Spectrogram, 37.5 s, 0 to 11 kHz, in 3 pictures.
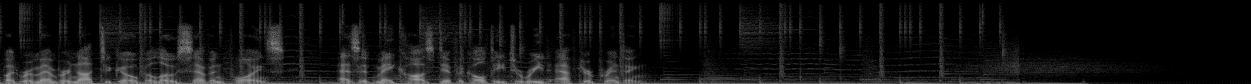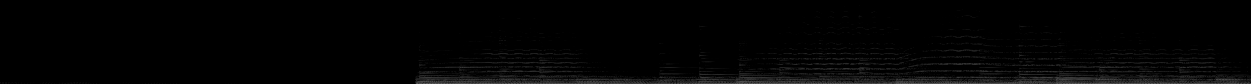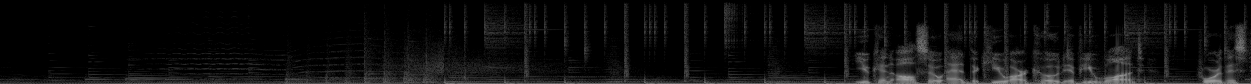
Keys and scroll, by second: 0.3 Up, 0.4 Up, 0.6 Down, 2.2 ctrl+shift+g, 2.6 ctrl+shift+g, 2.9 ctrl+shift+g, 3.1 ctrl+shift+g, 4.8 alt+space, 5.5 ctrl+z, 5.8 Down, 6.6 Down, 6.7 Down, 7.4 Down, 7.8 alt+space, 8.1 ctrl+z, 8.5 space, 10.0 Up, 10.8 ctrl+alt+z, 11.5 Down, 12.9 alt+space, 13.8 Delete, 14.7 alt+space, 15.2 ctrl+g, 22.2 ctrl+c, 22.3 ctrl+b, 23.2 ctrl+alt+shift+b, 24.2 alt+space, 26.4 alt+space, 28.4 alt+shift+space, 30.9 ctrl+alt+z, 32.3 alt+space, 34.3 alt+space, 35.7 space.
